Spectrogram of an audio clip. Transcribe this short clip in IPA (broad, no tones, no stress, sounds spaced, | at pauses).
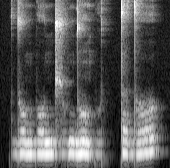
d̪ o m b o n d͡ʒ ṳ n d õ p ṳ tː ə d̪ ɤ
